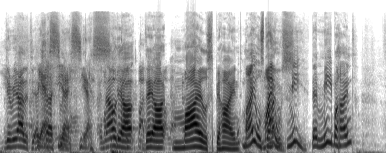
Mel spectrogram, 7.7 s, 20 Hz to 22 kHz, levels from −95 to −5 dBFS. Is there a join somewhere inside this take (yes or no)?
no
